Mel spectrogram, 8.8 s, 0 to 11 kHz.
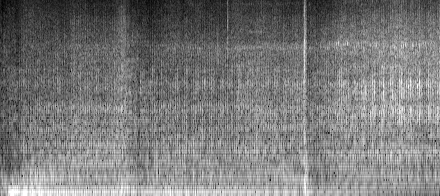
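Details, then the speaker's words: Audi 80 revived after long standing, at idle: a loud, uneven metallic rattle at about three per second rides over the idle and quiets briefly. Pressing or pumping the clutch pedal makes it go away temporarily, pointing to the clutch throwout bearing. "And that should be the clutch throwout bearing making that noise"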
